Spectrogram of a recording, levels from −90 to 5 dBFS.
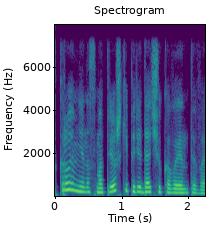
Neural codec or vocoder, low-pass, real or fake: none; 7.2 kHz; real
